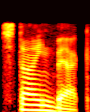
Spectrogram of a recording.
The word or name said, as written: Steinbeck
